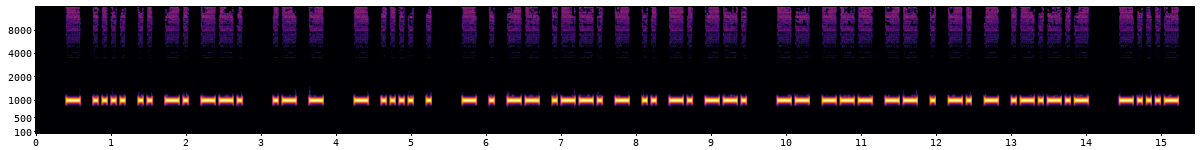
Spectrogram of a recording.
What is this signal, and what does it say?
Morse code, heard as a keyed tone, about 20 wpm, 1000 Hz. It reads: THING AT THE TEMPTING MOMENT. <BT>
